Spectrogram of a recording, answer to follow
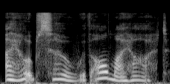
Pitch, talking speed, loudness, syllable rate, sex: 205 Hz, 245 wpm, -16 LUFS, 4.4 syllables/s, female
